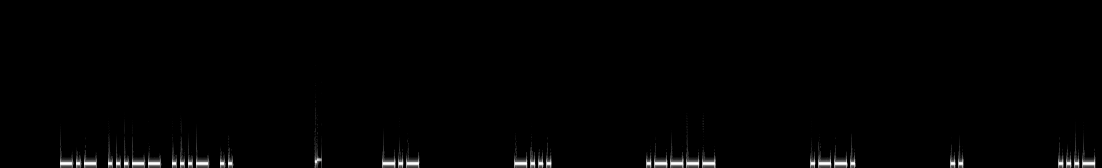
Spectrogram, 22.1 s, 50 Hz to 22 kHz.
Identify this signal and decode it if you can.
Morse code, heard as a keyed tone, about 15 wpm, spaced as for 6 wpm, 700 Hz. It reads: K3VI KB1PIV
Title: USA Call Signs - 8x Character Spacing - 15wpm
